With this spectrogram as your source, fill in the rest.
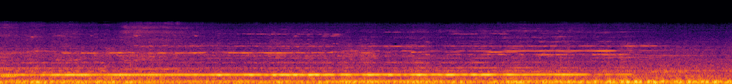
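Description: A passenger train rolls slowly past and comes to a stop.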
